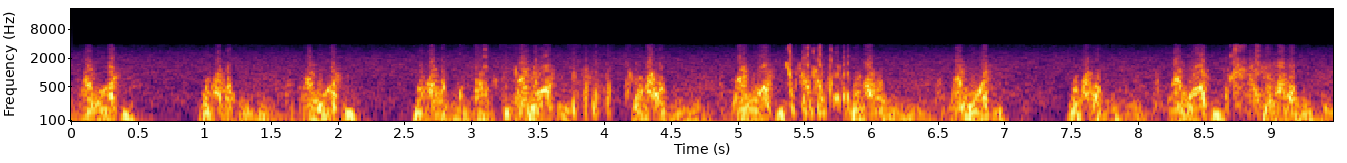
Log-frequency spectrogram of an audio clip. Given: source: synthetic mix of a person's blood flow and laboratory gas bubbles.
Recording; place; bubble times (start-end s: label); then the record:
Doppler ultrasound of blood flow; precordium
2.87-2.96 s: bubbles
3.00-3.58 s: bubbles
3.71-4.07 s: bubbles
4.14-4.24 s: bubbles
5.32-5.86 s: bubbles
8.63-9.13 s: bubbles
From the record:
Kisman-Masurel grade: 222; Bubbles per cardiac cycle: several, 3 to 8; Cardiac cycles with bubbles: 10 to 50%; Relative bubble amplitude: moderate (0.250 to 0.450); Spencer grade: 2 (many but less than half of the cardiac periods contain bubble signals, singularly or in groups); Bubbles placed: anywhere in the cardiac cycle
